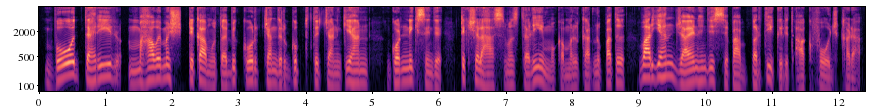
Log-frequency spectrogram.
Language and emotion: Kashmiri, neutral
